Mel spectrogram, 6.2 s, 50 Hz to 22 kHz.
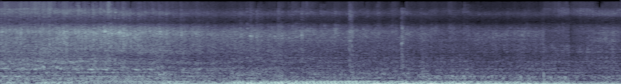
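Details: VW MK4 1.6SR engine idling then a throttle blip, with a deep irregular thudding underneath that rises with revs; owner asks whether it is a bearing knock, cause unconfirmed.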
